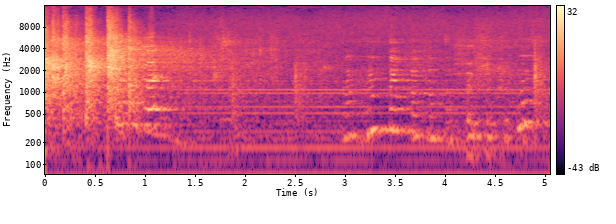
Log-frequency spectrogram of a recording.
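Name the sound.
round of applause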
